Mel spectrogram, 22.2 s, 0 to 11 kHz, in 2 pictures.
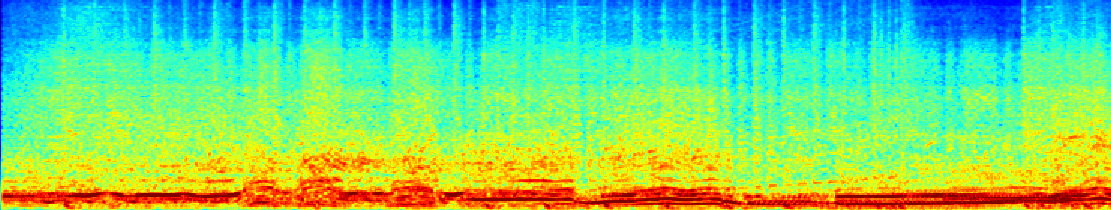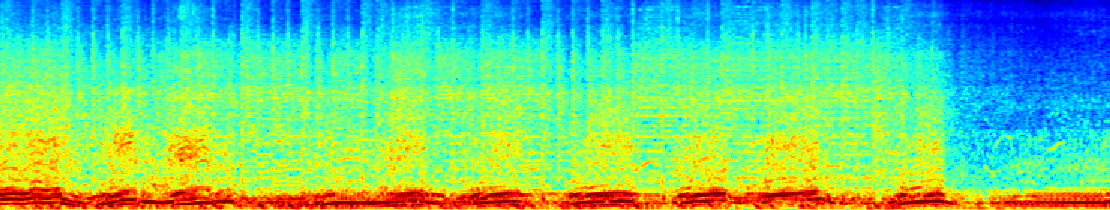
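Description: The big engine of a lifted 1976 GMC square-body mud truck revving hard under load in deep mud, its pitch rising and falling again and again.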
